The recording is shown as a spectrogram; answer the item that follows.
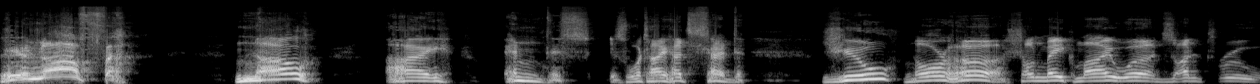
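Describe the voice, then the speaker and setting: A man bellows in a booming, put-on character voice at a fairly high pitch, his pitch swinging very widely. He speaks very slowly, with long, frequent pauses. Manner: roaring.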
